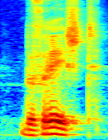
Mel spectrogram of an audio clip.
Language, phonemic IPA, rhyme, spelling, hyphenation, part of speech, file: Dutch, /bəˈvreːst/, -eːst, bevreesd, be‧vreesd, adjective, Nl-bevreesd.ogg
- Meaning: afraid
